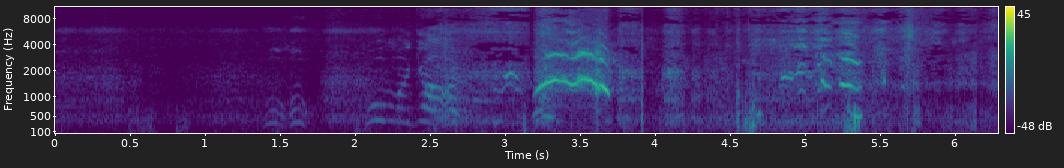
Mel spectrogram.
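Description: Wordless high-pitched human yells: short calls that build to one loud, long shriek about three seconds in, with a few shorter calls after it.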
